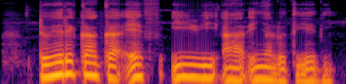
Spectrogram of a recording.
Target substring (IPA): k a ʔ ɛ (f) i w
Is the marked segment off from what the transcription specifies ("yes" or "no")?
no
